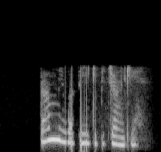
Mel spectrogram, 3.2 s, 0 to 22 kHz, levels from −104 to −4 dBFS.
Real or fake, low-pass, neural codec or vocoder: real; 3.6 kHz; none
